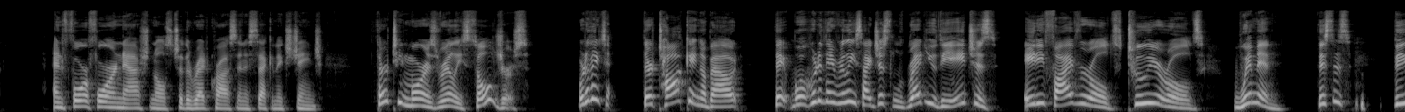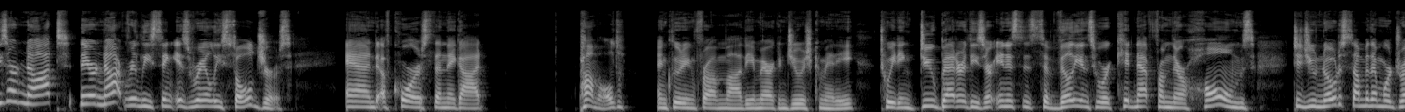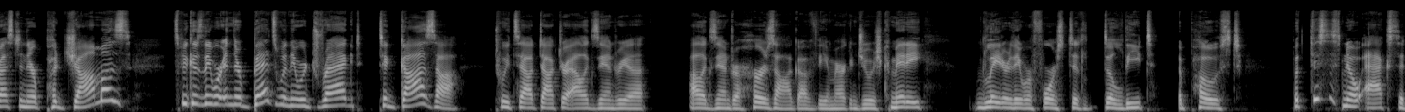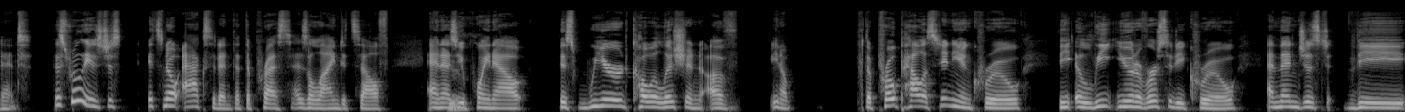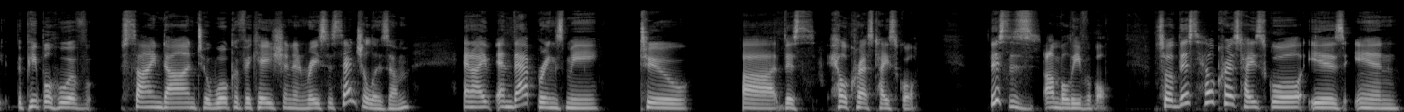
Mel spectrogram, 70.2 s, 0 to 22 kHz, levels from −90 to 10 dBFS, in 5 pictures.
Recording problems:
none

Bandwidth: 14.5 kHz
